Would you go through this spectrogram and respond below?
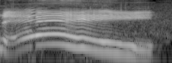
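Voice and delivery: high, loud, thrilled shout; excited cheer. Real, not acted. Reactor getting excited over a player, excited cheer. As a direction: burst out cheering at the play. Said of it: "you're getting me excited now".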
